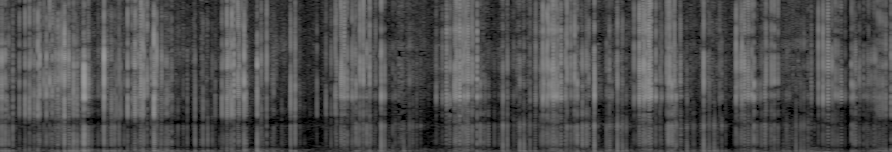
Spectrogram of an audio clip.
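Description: Fingernails scratch across the textured face of a beige, ridged plastic rice paddle held in the hand. The result is a steady run of quick, dry, raspy scrapes with a bright crackly edge over a soft low rumble. Each scrape stops short with no ring.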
